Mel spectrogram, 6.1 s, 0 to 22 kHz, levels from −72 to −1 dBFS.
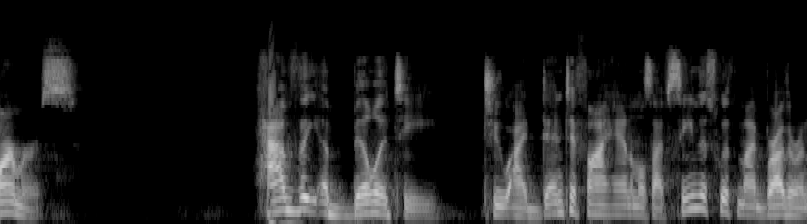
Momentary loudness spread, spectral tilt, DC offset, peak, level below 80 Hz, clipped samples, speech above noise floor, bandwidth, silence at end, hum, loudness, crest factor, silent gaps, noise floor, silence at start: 10 LU; -3.5 dB/octave; under 0.1%; -6 dBFS; -64 dBFS; under 0.1%; 49 dB; 14.5 kHz; 0 s; none; -26 LUFS; 22 dB; none; -75 dBFS; 0 s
